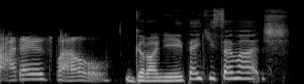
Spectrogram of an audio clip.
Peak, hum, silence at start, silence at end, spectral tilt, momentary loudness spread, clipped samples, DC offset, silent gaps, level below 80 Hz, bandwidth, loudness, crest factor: -6 dBFS; none; 0 s; 0.15 s; -5 dB/octave; 9 LU; under 0.1%; under 0.1%; none; -68 dBFS; 15 kHz; -26 LUFS; 18 dB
